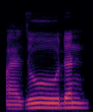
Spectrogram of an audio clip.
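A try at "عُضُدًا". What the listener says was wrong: nggak ada panjang. Nggak ada panjang. Nggak ada panjang. Nggak ada panjang. Nggak ada mad kan?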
